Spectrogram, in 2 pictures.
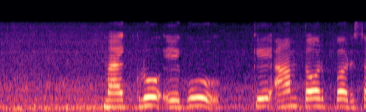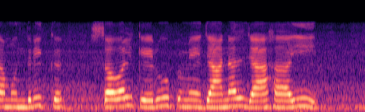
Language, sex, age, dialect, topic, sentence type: Magahi, female, 31-35, Southern, agriculture, statement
